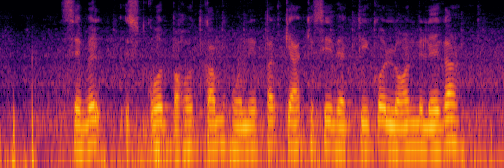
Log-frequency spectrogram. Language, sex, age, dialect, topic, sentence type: Hindi, male, 25-30, Marwari Dhudhari, banking, question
